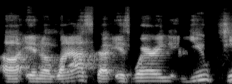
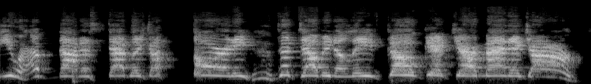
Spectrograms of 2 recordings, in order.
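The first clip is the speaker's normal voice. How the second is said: shrill, very high, screeching ranting yell. Acting out an angry customer confronting managers: imitating a man yelling. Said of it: "get into my character".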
